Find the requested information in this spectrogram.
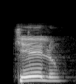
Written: keelem

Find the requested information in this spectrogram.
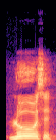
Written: loose

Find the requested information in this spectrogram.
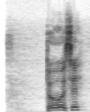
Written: to'ose

